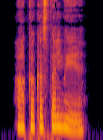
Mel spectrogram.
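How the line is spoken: Quiet question. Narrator (Russian): негромко спросила

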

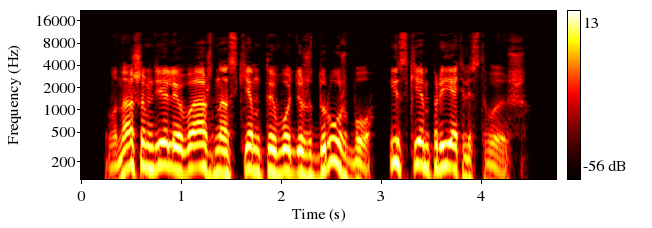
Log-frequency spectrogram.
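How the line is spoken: Plain. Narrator (Russian): ответил он

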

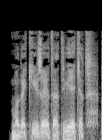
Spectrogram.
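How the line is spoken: Growl. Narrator (Russian): прорычал рыбак

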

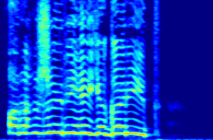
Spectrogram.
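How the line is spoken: Desperate shout. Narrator (Russian): отчаянно выкрикнула Эва

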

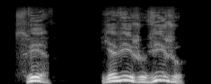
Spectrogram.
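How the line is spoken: Excited shout. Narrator (Russian): закричал Саша

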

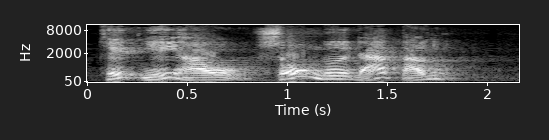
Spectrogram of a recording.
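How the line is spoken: Furious booming roar. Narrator (Vietnamese): Thái Hùng cắn chặt đôi môi đến bật máu, gầm vang dội

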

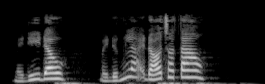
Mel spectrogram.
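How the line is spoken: Mother screaming from behind. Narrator (Vietnamese): Mẹ tôi ở phía sau gào lên

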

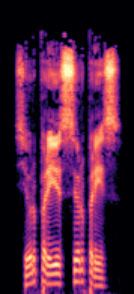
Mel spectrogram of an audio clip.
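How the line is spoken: Plain. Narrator (Russian): сказал он

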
